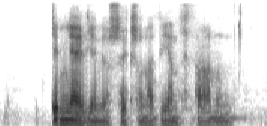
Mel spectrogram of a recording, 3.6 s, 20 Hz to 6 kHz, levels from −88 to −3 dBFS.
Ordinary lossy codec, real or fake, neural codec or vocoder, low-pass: AAC, 48 kbps; fake; codec, 44.1 kHz, 2.6 kbps, SNAC; 5.4 kHz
